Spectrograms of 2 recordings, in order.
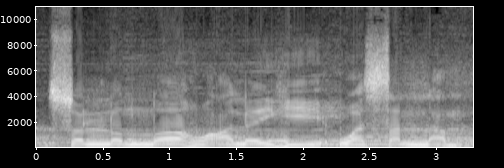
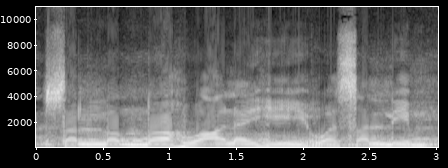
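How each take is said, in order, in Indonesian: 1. Kata terakhir berakhir dengan bunyi 'am'. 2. Kata terakhir berakhir dengan bunyi 'im'. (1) "Jadi yang betul adalah" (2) "Kadang-kadang orang salah membacanya dengan"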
